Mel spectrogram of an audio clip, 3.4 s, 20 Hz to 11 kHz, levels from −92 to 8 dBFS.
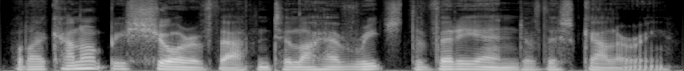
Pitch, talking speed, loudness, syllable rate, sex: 115 Hz, 300 wpm, -19 LUFS, 7.1 syllables/s, male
